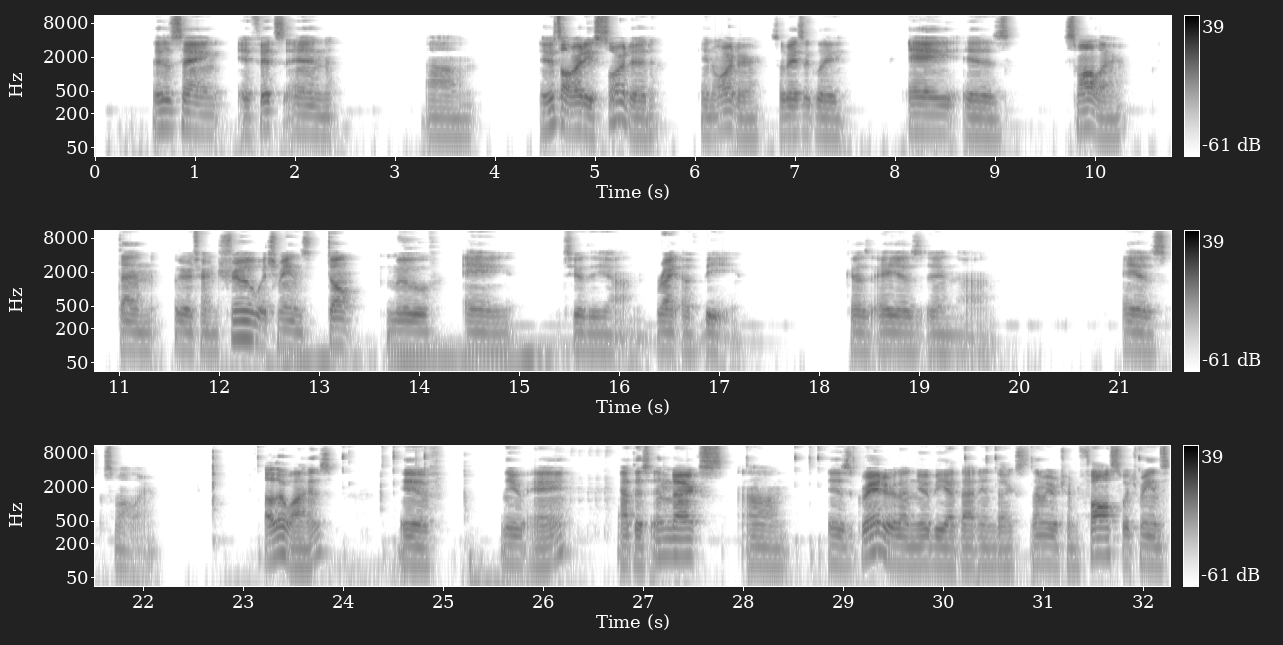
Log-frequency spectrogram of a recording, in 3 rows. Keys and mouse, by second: 23.1 click, 24.4 click, 24.7 click, 28.0 click, 28.6 click, 29.1-30.2 drag, 30.4 click, 30.9-31.9 drag.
